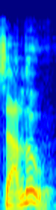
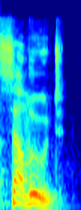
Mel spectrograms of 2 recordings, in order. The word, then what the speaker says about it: salut: understand this before but in French typically the last letter of a word is not pronounced right so si lut is pronounced salut it's not salute its salut but isn't it salute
